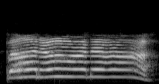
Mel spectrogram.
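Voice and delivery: slow, booming, high-strained roar; gorilla roar. A narrator's reading. Gorilla demanding bananas, a stretched booming roar. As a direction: bellow the word like a giant ape. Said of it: "roared the giant gorilla".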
